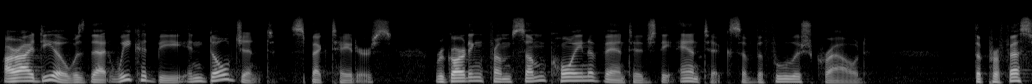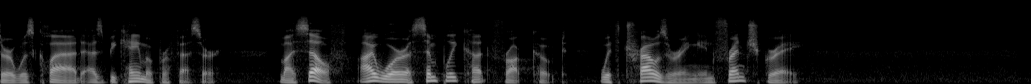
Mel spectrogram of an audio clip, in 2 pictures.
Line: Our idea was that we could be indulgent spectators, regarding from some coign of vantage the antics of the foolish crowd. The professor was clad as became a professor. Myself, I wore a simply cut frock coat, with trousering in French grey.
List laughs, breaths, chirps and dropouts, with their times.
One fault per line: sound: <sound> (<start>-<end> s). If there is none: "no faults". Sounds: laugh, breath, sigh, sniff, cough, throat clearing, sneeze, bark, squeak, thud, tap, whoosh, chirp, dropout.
no faults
